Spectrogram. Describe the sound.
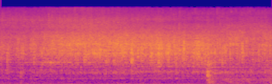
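Schnitzel frying in a pan gives a steady, loud sizzle of crackling oil that runs unbroken throughout, with no talking.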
